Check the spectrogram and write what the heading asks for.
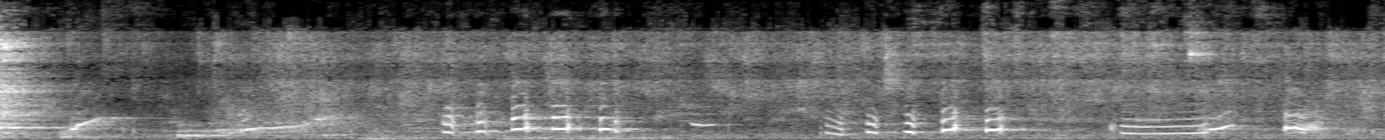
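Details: Male pet Indian ringneck parakeet singing while dancing with its owner: whistled notes that sweep up and down, short clusters of rapid chirps, and a few looping rising-falling whistles.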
